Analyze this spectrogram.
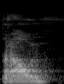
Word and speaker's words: Braun: Oh, by the way, a German company, and it's pronounced Braun.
